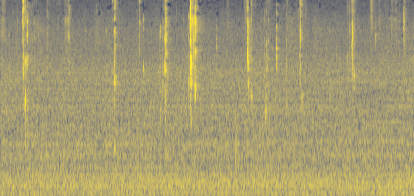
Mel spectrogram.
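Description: Close-up chewing of a soft glazed doughnut: scattered wet mouth clicks, the loudest pair about halfway through, over a steady low hum.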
